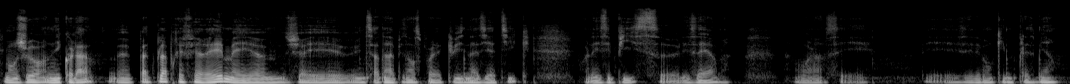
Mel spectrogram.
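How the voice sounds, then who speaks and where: French architect guy, low gravelly voice, slow and careful, lots of euh. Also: steady tone, no room sound. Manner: measured, soft, many fillers. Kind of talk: interview answers.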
